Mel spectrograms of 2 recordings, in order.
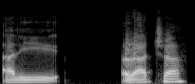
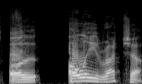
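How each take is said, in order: First: The first vowel sounds like 'ah'. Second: The first vowel sounds like 'oh'. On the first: This is the original name of the pirate. "des indischen Piraten Ali Raja" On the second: This is how the British said the name. "die sprachen das Oli Raja aus"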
